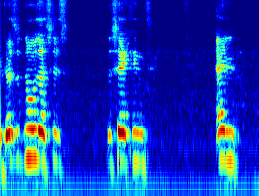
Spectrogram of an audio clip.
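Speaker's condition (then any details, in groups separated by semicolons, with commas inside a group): Cerebral palsy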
